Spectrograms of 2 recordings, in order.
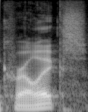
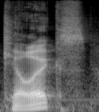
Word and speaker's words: Kilix: and I kept saying KX when it's actually kilix I don't know why I kept saying Kix I do eventually discover that I'm pronouncing the name wrong but yeah it's kilix not krx so every time I say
